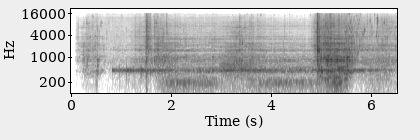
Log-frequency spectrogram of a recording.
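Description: Sea water sloshing and splashing, with a steady humming tone running under it, and a louder surge of water about five seconds in.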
